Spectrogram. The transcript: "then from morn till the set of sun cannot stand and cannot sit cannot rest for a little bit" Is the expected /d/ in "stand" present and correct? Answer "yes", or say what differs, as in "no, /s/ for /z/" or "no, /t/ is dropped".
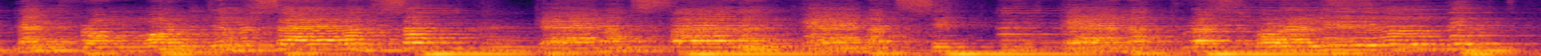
no, /d/ is dropped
